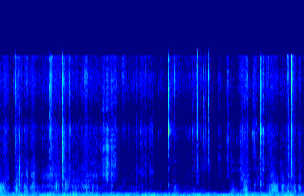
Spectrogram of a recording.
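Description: Faint small clicks and scrapes of a metal pick working against a plastic wiring connector, prying the blue pin-retaining clip off a GM PCM harness plug. A low steady hum runs underneath.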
